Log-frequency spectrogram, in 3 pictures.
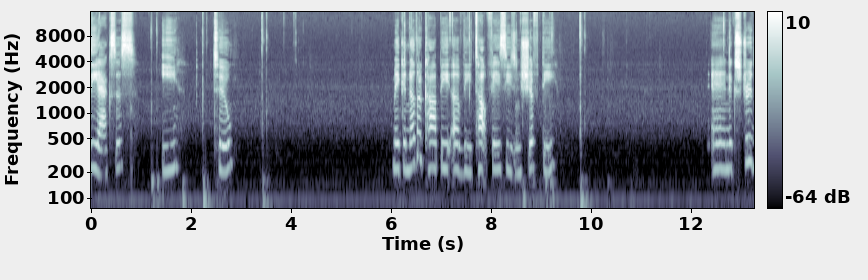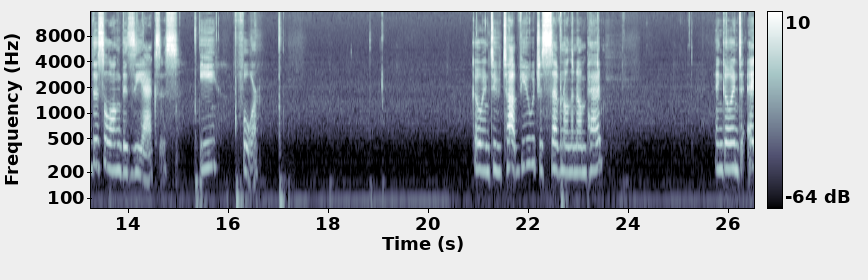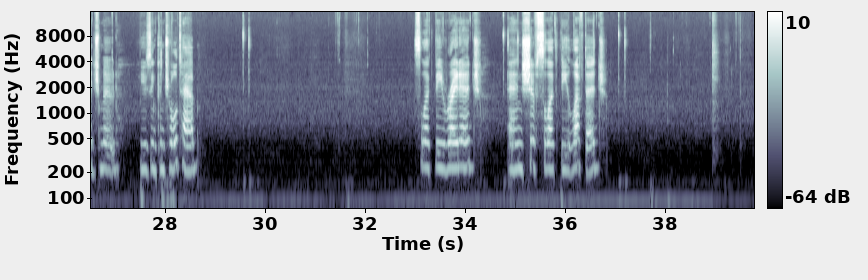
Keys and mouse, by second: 1.1 e, 9.0 shift+d, 15.3 e, 22.6 KP_7, 27.9 ctrl+Tab.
